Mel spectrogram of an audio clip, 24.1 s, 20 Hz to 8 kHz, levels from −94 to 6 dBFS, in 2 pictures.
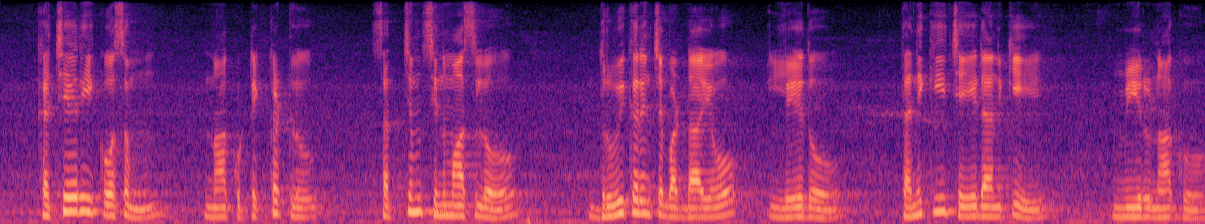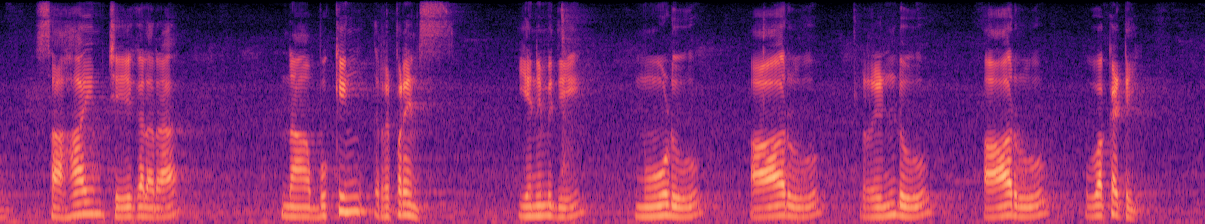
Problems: constant background noise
